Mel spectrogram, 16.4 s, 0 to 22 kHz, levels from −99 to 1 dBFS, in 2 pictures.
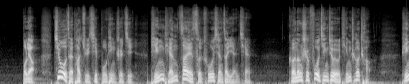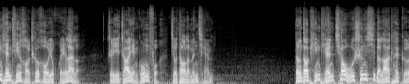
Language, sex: Chinese, male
